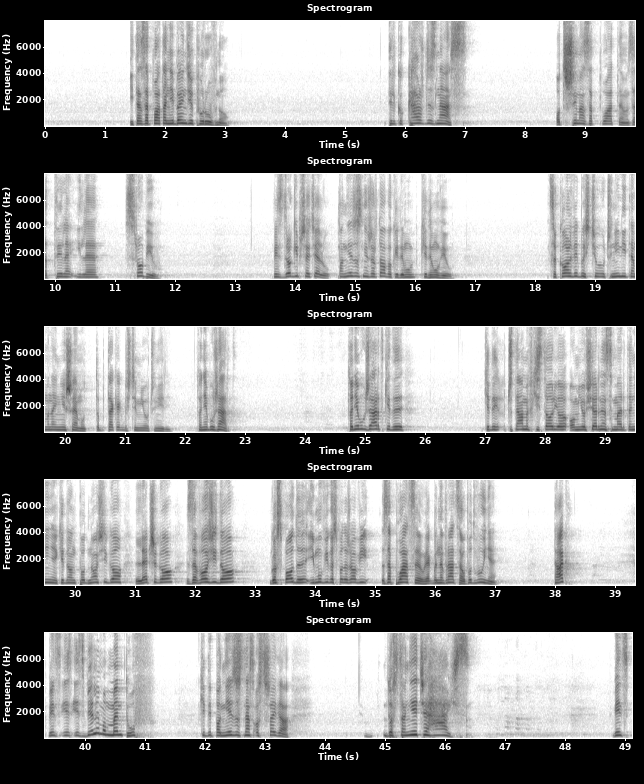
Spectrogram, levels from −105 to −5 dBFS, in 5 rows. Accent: native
